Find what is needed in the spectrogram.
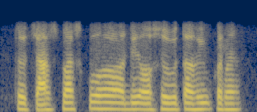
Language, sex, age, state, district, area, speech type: Santali, male, 18-30, West Bengal, Birbhum, rural, conversation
